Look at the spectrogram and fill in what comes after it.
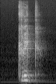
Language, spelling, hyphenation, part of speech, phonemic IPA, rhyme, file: Dutch, kriek, kriek, noun, /krik/, -ik, Nl-kriek.ogg
- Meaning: 1. morello cherry Prunus cerasus 2. kriek (cherry beer) 3. a cricket, insect of the family Gryllidae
